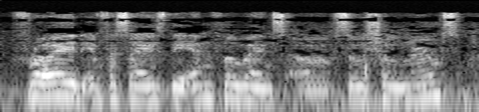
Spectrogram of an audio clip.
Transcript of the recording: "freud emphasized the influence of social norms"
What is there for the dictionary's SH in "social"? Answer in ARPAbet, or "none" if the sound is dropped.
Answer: SH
